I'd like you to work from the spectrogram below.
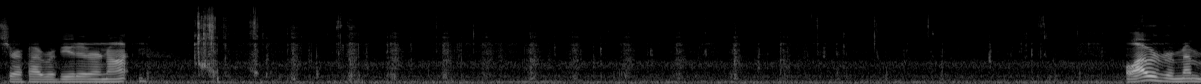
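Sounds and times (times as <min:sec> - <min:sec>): man chewing crisps: 0:01.9 - 0:11.1.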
